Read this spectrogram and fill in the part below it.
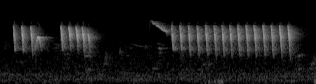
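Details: Bar-winged prinia, 'ngebren' song: two brief buzzy pulse bursts, then a falling whistle leading into a long trill of around fifteen evenly spaced buzzing pulses.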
